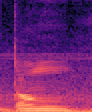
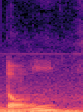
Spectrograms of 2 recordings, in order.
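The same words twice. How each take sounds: First: The word carries a tone other than third. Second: The word carries the dipping third tone. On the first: It means something completely different. "it can mean something completely different" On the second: It means understand. "I'm trying to follow the tone of the third tone"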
